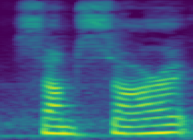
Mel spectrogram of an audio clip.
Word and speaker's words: samsara: Samsara is the round of birth and death, the world in which we live.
